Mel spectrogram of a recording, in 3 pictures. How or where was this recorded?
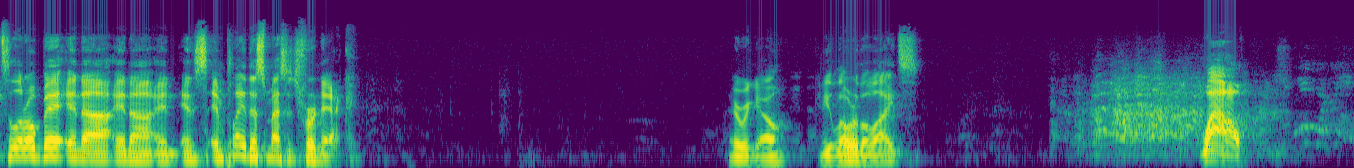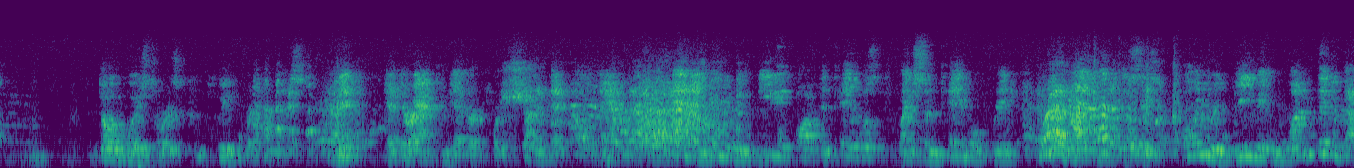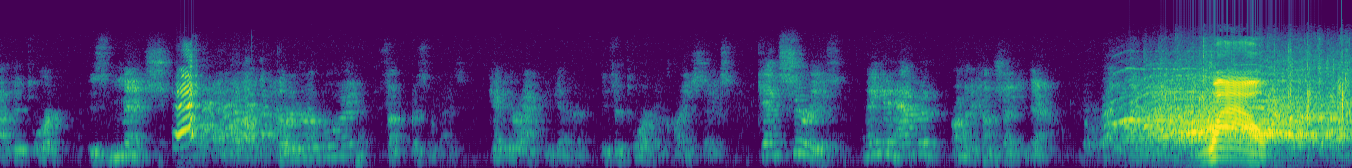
live audience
